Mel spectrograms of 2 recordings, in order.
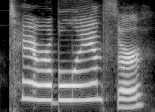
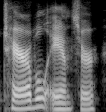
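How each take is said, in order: First: It is read somewhat more slowly. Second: It is read very quickly and flatly. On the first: "Still kind of fast" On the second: "Too fast. No inflection"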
